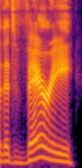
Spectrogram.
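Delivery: normal talking voice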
